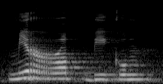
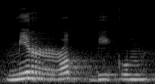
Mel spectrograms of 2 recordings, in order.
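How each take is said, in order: No difference in how they are said.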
